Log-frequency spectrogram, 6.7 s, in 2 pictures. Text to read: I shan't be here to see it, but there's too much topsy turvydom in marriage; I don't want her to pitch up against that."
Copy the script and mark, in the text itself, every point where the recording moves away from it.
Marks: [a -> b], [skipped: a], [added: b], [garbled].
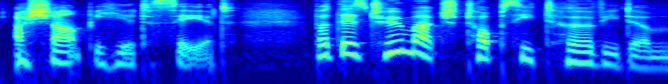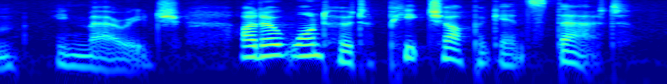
I shan't be here to see it, but there's too much topsy turvydom in marriage; I don't want her to pitch up against that."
